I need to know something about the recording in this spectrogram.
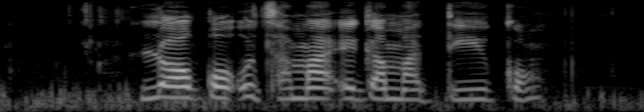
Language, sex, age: Tsonga, female, 20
